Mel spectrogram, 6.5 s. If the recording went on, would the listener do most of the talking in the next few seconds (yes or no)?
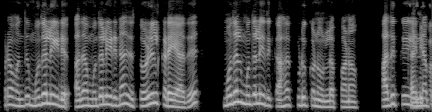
no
